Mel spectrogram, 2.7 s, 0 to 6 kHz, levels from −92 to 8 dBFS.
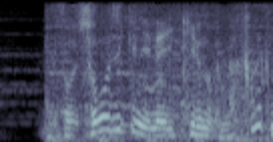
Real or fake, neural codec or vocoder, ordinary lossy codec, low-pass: fake; vocoder, 44.1 kHz, 128 mel bands every 256 samples, BigVGAN v2; AAC, 24 kbps; 5.4 kHz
